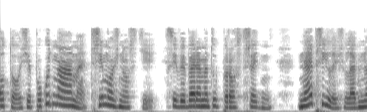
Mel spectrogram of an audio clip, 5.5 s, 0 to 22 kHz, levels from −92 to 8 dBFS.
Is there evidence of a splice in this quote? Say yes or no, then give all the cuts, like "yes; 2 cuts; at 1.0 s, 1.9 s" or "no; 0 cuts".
yes; 1 cut; at 2.5 s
